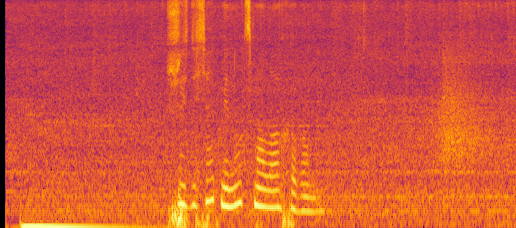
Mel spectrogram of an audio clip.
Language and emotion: Russian, neutral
